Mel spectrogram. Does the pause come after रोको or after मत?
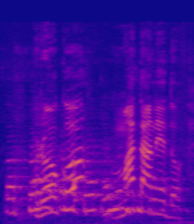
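after रोको. The pause comes after रोको.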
